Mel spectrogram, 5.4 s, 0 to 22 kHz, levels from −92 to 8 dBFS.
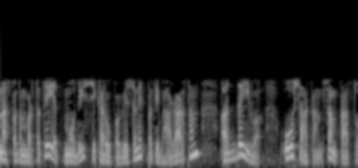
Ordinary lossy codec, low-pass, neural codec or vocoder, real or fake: Opus, 64 kbps; 3.6 kHz; none; real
